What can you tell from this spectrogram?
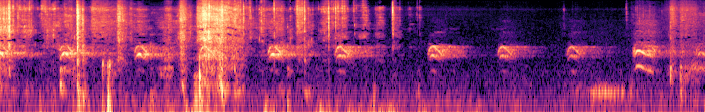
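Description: A crow cawing over and over, about ten caws at an even pace. In the first half, the loudest sounds are sharp crackles and rustles of dry leaves and tinder being handled; these stop about four seconds in.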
